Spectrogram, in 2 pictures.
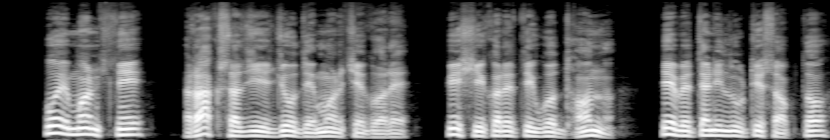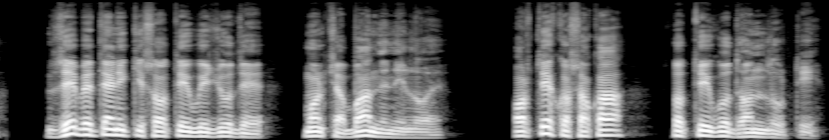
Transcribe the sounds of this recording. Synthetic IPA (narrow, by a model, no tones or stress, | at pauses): koːimɐ̃ɽ̃t͡ʃʰnĩ | ɾaːkʰsad͡ziɛd͡ʒoːd̪ɛmɐ̃ɽ̃t͡ʃʰɛɡʱɔɾɛ | peːʃikɔɾɛt̪eːuɔd̪ʱɔn | t̪eːbɛt̪ɛːɽ̃ĩluːʈisɐk̚t̪ɔ | d͡zeːbɛt̪ɛːɽ̃ĩkisɔt̪eːuɛd͡ʒoːd̪ɛ | mɐ̃ɽ̃t͡ʃʰabãːnd̪ɛnḭ̃lɔ̰ːɛ | ɔɾt̪eːkʰɔsɔka | sɔt̪eːuɔd̪ʱɔnlo̰ːʈḭ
